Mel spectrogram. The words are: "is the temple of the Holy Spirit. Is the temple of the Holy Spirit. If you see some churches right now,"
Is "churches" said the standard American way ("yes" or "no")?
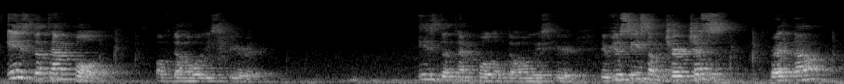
no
